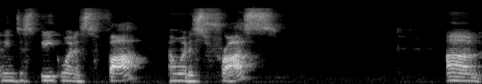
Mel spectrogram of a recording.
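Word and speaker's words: Fage: that yogurt called fa that's how I'm pronouncing it the Greek way it's F spelled f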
